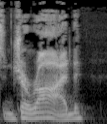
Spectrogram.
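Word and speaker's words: Jerrod: Yeah, how does he say his name? It's not Jared. It's Gerard Carmichael.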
